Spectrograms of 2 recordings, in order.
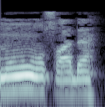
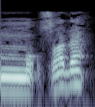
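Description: First: A long vowel replaces the glottal stop. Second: A glottal stop follows the first M.

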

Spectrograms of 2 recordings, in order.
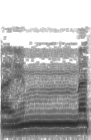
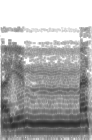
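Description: First: The second hamza is softened between hamza and ya. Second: The second hamza becomes a full ya sound. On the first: "بتسهيل الهمزة الثانية بين" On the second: "أو إبدالها ياء خالصة"

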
